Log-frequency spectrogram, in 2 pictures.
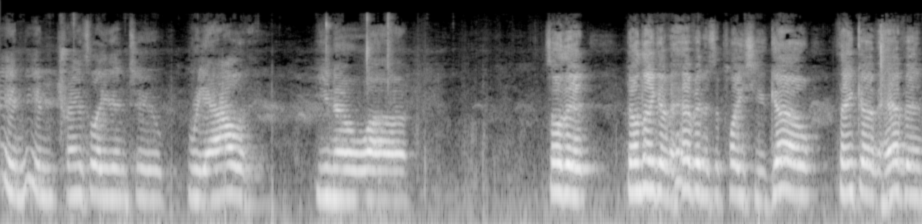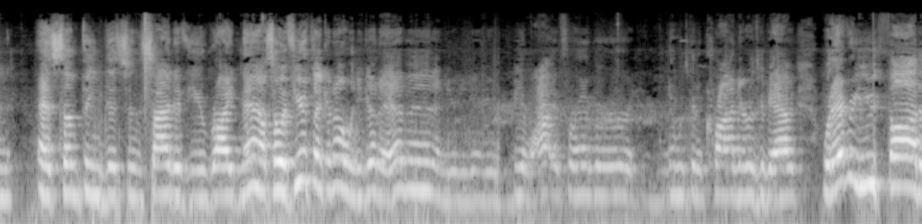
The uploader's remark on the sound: The second episode from the BtB Gathering 2014 in Nashville, TN! This episode was recorded at the first ever BtB Gathering, where we were joined by wonderful people from all over the US and Canada.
